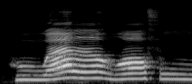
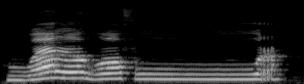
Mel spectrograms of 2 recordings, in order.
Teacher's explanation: roknya harus terdengar tebal atau tafkhim.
